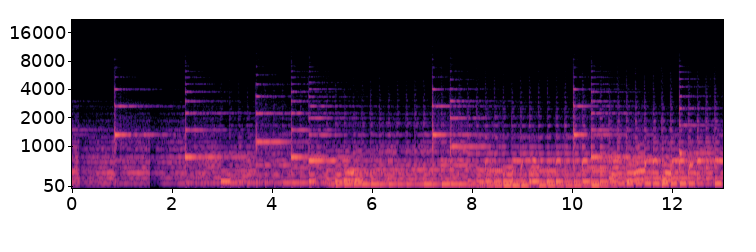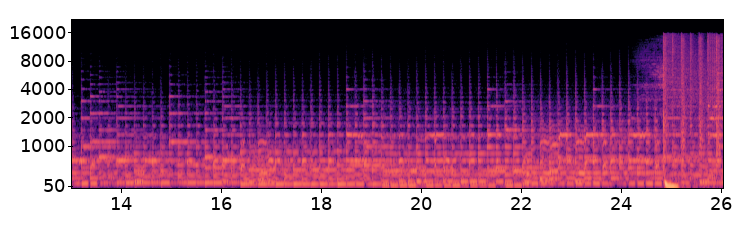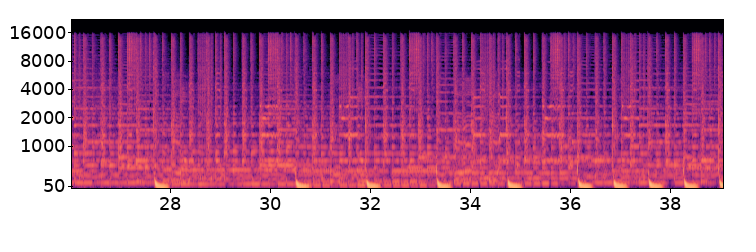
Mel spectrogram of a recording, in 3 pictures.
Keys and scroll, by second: 0.3 -, 2.4 -, 6.7 space, 7.9 +, 8.0 space, 8.5 z, 11.1 space, 11.9 space, 14.4 space, 15.1 space, 18.0 space, 20.2 space, 21.5 space, 23.7 -, 23.8 space, 26.1 space, 27.5-33.3 typing, 36.9-39.0 typing.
